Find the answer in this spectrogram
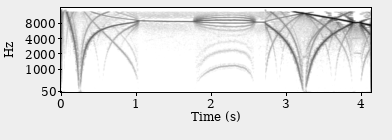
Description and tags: progressive psytrance goa psytrance
progressive, psytrance, goa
